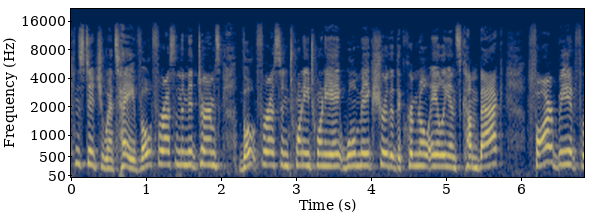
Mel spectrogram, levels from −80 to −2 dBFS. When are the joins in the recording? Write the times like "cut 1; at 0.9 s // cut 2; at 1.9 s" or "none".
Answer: none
